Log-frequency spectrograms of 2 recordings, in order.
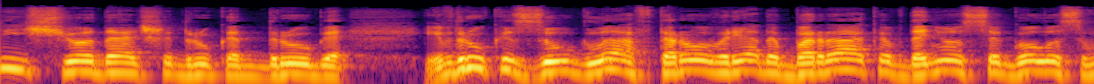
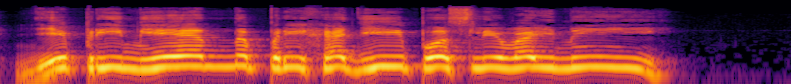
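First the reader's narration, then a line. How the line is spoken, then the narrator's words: Shouted. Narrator (Russian): Швейк закричал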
